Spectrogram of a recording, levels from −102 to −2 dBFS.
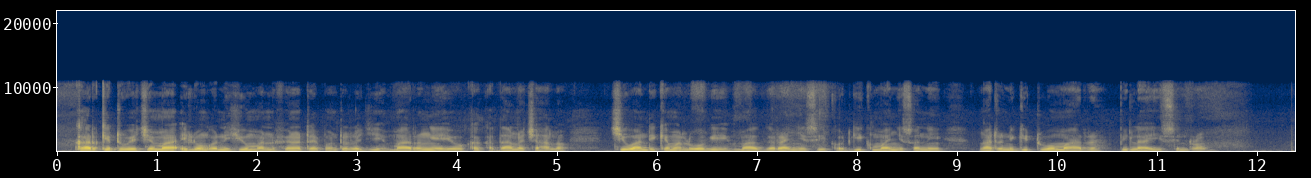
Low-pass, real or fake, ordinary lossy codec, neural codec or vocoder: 10.8 kHz; real; none; none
